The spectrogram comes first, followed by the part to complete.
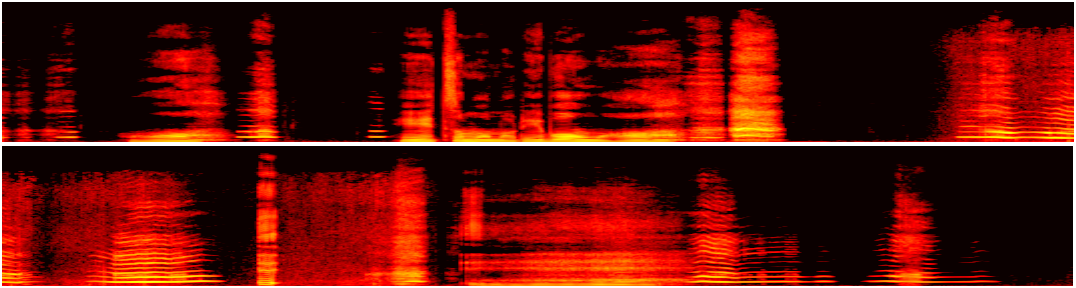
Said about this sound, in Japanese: なに、あんた泣いてんの？ 泣いてません。 いや、明らかに泣いてるでしょ。たく、どうしたのよ。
